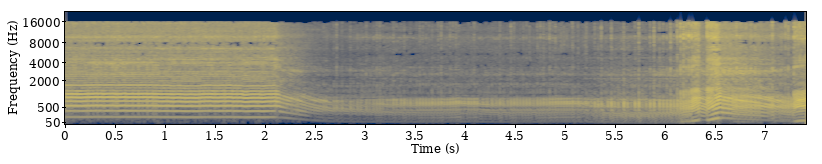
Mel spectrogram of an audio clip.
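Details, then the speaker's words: Ported Husqvarna 55 chainsaw in the cut: high steady scream drops hard once the chain bites and stays bogged low. Down over 1000 rpm over about half a tank, new coil didn't help, couldn't get through two cookies; power loss. "I've lost over a th000 RPM since this started having issues in we'll say about a half a tank of gas the coil did not correct the problem so it's actually running pretty horrible right now"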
